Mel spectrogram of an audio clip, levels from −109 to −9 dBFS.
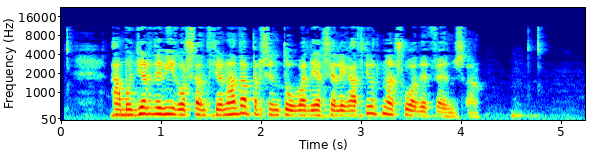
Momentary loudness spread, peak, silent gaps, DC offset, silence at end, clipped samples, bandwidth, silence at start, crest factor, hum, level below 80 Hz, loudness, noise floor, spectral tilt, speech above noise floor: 9 LU; -6 dBFS; none; under 0.1%; 0.65 s; under 0.1%; 11.5 kHz; 0.5 s; 18 dB; none; -62 dBFS; -23 LUFS; -57 dBFS; -5.5 dB/octave; 34 dB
